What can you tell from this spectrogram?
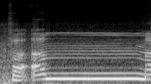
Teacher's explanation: फ़अम्मा, ये है गुन्ना, होंठ बंद करके नाक में आवाज़ लेके जानी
